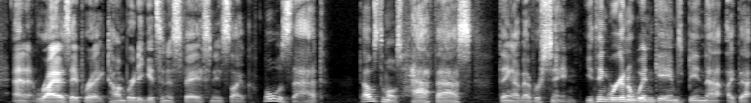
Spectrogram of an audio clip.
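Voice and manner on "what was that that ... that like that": ordinary talk, nothing marked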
